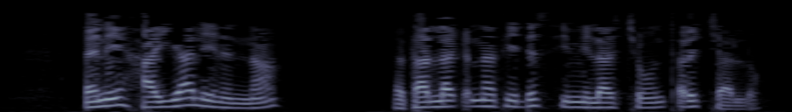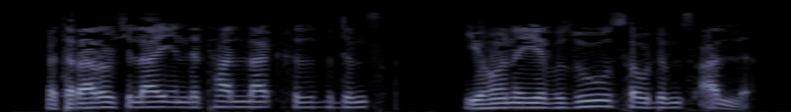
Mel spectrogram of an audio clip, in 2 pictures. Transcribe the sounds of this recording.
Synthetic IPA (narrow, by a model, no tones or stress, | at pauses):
ʔɨne̞hajːale̞nɨnːa | b̥ət̪ʰalːakʼɨnːat̪ʰjed̪əsjɛmːilat͡ʃːɛwnt̪ʼəɾət͡ʃːa̰lːə̰hu | b̥ət̪ʰəɾaɾo̞t͡ʃːlajɨnd̪ət̪ʰalːakʼhɨzbd̪ɨmsʼ | jɛho̞nəjɛbɨzusəwd̪ɨmsʼa̰lːə̰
